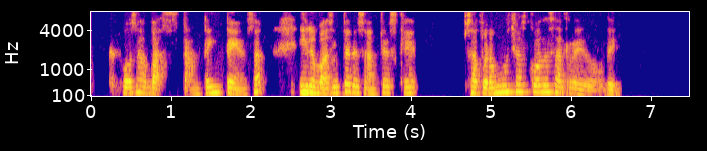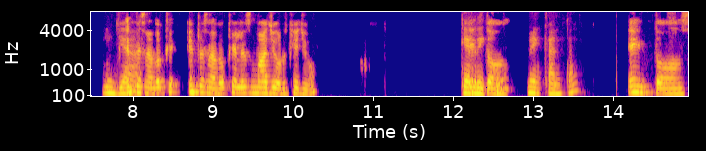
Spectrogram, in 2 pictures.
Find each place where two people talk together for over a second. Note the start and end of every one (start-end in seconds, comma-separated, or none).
none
